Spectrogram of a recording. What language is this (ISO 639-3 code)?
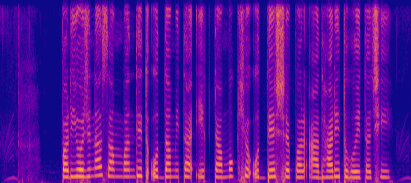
mai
